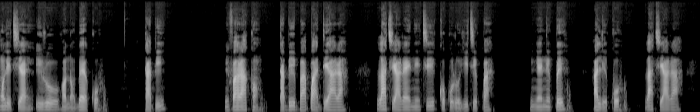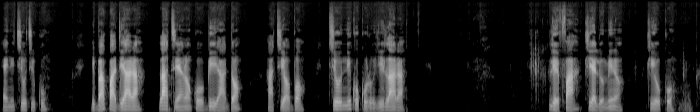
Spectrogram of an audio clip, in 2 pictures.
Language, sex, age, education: Yoruba, male, 30-45, tertiary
